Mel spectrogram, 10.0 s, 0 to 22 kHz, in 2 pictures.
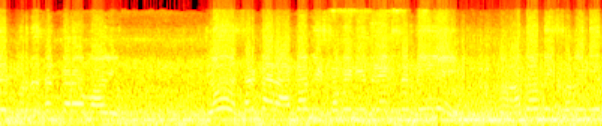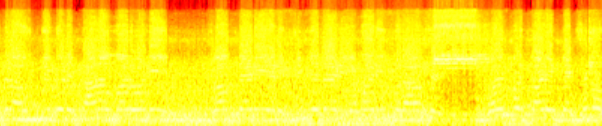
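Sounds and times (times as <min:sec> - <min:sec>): man speaking: 0:00.0 - 0:01.1, 0:01.7 - 0:10.0
loud steady background noise: 0:00.0 - 0:10.0.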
